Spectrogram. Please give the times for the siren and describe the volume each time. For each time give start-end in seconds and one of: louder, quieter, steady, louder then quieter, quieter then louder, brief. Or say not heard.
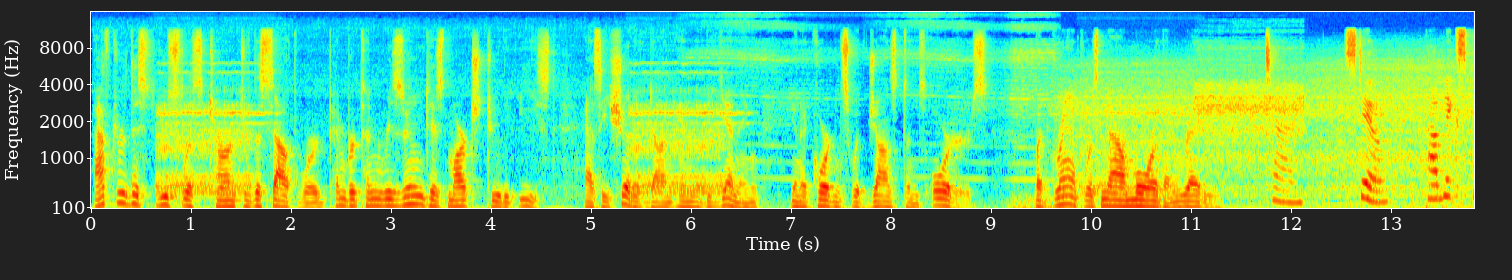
not heard.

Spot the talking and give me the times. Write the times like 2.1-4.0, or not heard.
0.0-13.7.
